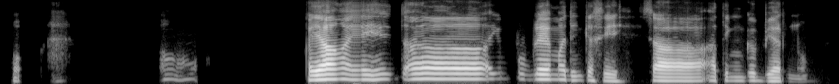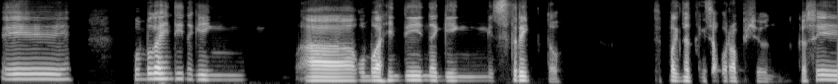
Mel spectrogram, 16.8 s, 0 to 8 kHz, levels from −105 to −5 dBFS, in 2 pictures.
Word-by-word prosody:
O - - -15 1.4
Oo. 175 0 -24 1.1
Kaya 165 0 +9 0.2
nga, 190 - 0
eh, 170 +2 -4
ah, 190 0 +6
yung 195 0 -27
problema 175 -1 0
din 145 0 -9
kasi, 130 -6 -7 0.2
sa 135 - -2 0.6
ating 130 -1 -12
gobyerno, 115 -6 -7 0.3
eh, 185 0 -5 0.6
kumbaga 190 +2 0
hindi 195 0 -7
naging, 165 -2 -11 0.6
ah, 135 -1 +2
kumbaga 140 -1 -2
hindi 150 +1 -4
naging 135 -2 -10
strikto 150 +1 -4 1.1
pagdating 130 -2 -5
sa 120 - -10
korapsyon, 110 -5 -10 0.2
kasi 125 +7 -7
155 Hz, 95 wpm, -24 LUFS, 130-180 Hz, 1.4 s, Kaya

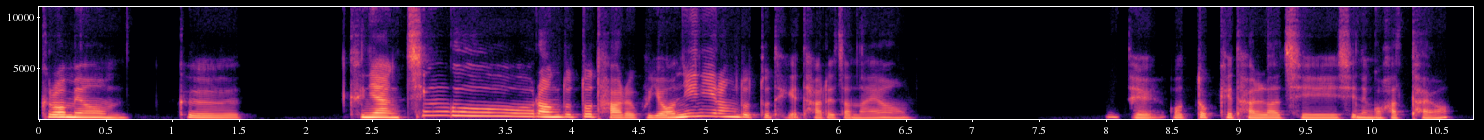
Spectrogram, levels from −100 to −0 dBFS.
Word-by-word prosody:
그러면 205 -7 +5 0.4
그 180 -5 -4 0.8
그냥 215 -3 +6
친구랑도 325 - +1
또 265 0 +1
다르고 180 +1 -2
연인이랑도 255 +3 +2
또 195 - -7
되게 - - -10
다르잖아요. 160 0 -8 1.6
네. 165 +1 -4
어떻게 185 +1 -5
달라지시는 160 0 -4
것 155 - -4
같아요? 155 +4 -6
190 Hz, 225 characters per minute, -21 LUFS, 165-240 Hz, 1.6 s, 그냥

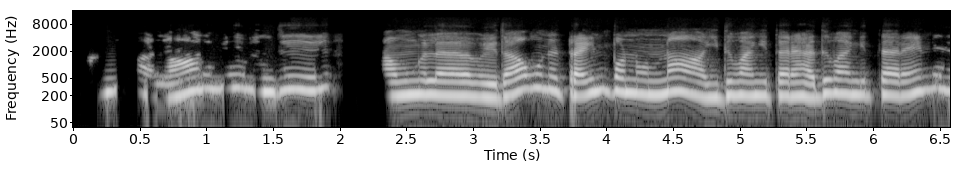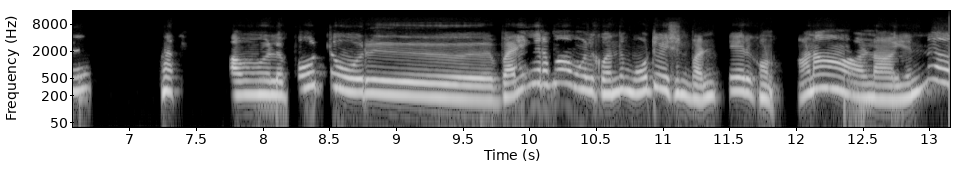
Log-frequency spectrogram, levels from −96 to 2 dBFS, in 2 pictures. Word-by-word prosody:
கண்டிப்பா, 240 -1 -6 0.2
நானுமே 275 +9 +1 0.2
வந்து 250 +2 +1 0.7
அவுங்கள 215 +2 +3 0.4
ஏதா 200 +5 +2 0.2
ஒண்ணு 285 -3 0
ட்ரெயின் 220 +5 +3
பண்ணணுனா 230 -1 +3 0.3
இது 185 +3 -1
வாங்கி 205 0 +1
தரேன், 200 -1 +3
அது 185 +6 0
வாங்கி 215 -2 0
தரேன்னு. 235 +7 0 1.3
அவங்கள 215 0 +1
போட்டு 320 +2 -2
ஒரு 235 -1 +2 1.0
பயங்கரமா 365 - -1
அவங்களுக்கு 260 -9 -1
வந்து 255 +3 +1
மோட்டிவேஷன் 245 -6 -1
பண்ணிட்டே 200 +8 -2
இருக்கணும். 190 -7 -3 0.2
ஆனா, 285 +6 +1 0.4
நான் 170 0 -1
என்ன 260 - -1
230 Hz, 120 wpm, -22 LUFS, 210-265 Hz, 1.3 s, அவுங்கள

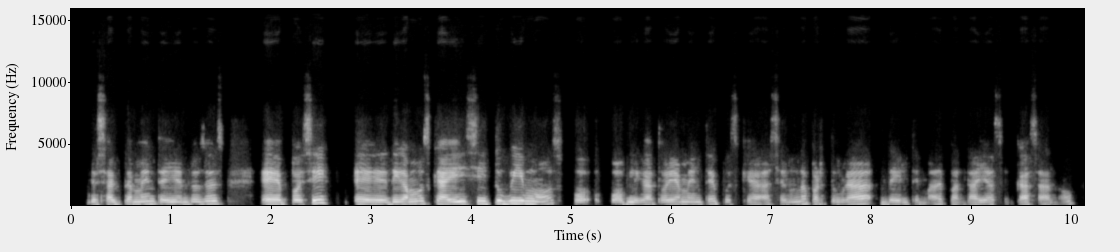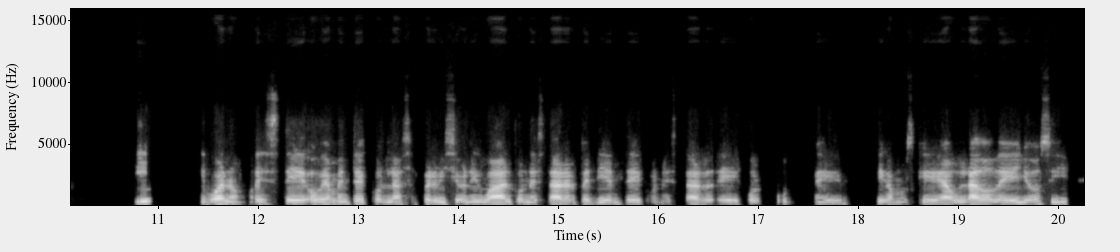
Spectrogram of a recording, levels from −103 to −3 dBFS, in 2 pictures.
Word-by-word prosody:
Exactamente. 180 +2 -1
Y 165 - +1
entonces, 180 +6 -1 0.4
eh, 180 -1 +6
pues 170 -1 0
sí, 250 +1 +5 0.2
eh, 170 -3 +3
digamos 180 +4 +2
que - - 0
ahí 180 +1 +6
sí 210 +3 +1
tuvimos, 220 0 +3
o - - -3 0.2
obligatoriamente, 165 +4 -2
pues, 170 -6 -12
que - - -10
hacer 155 +1 -6
una 180 +5 -4
apertura 185 0 -1
del 155 -2 -5
tema - - -10
de 195 - -6
pantallas 160 -1 -6
en - - -30
casa, 165 -3 -4
¿no? 200 +9 -15 0.7
Y 375 +1 +4 0.5
y 175 - -5
bueno, 175 -3 +4
este, 170 -1 +1
obviamente 185 +1 +1
con 175 -2 -6
la 165 0 +1
supervisión 165 -1 -3
igual, 175 -1 +5
con 175 -2 -4
estar 160 -1 +4
al 160 +1 -1
pendiente, 160 -1 -2
con 155 -2 -21
estar, 150 +1 -2
eh, 160 -2 -2
por 155 -1 -6
por, 160 - -11 0.2
eh, 160 +5 -6 0.3
digamos 165 0 -5
que 170 -2 -2
a 150 0 +5
un 155 +1 -2
lado 170 +1 +6
de 155 -2 +2
ellos, 165 +6 -2
y 310 0 -3
170 Hz, 155 wpm, -23 LUFS, 160-185 Hz, 0.7 s, eh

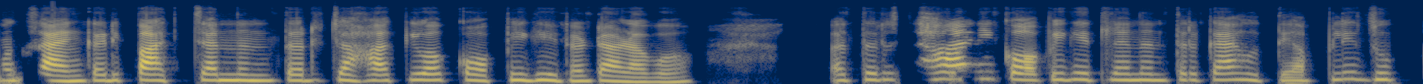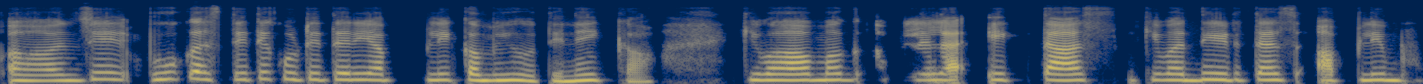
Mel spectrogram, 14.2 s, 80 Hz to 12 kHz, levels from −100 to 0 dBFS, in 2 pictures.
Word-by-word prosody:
मग 220 - -2
सायंकाळी 220 +1 +5
5 230 0 +6
नंतर 225 -1 +2 0.2
चहा 220 -1 +2
किंवा 245 -1 +2
कॉफी 230 0 0
घेणं 215 -3 0
टाळावं. 170 -4 +1 0.9
तर 255 0 -3
चहा 255 +2 +1
आणि 285 +1 +3
कॉफी 250 -1 +2
घेतल्यानंतर 245 -1 -3
काय 245 0 +2
होते, 235 -4 -5
आपली 255 +6 -6
झोप 260 0 -4 0.2
अ, 220 -1 -1
जे 270 -1 -4
भूक 275 +2 -3
असते 260 -1 -5
ते 280 - -2
कुठेतरी 255 -1 -2
आपली 240 +1 -4
कमी 230 0 +3
होते 210 -3 -1
नाही 225 +4 +3
का? - - -8 0.5
किंवा 235 -1 +3
मग 245 0 -1
आपल्याला 240 0 -1 0.2
1 240 - -6 0.2
तास 235 0 +5 0.2
किंवा 240 -1 -1
दीड 250 -2 +1
तास 245 -1 0
आपली 230 +3 -1
भूक 225 -2 -2
235 Hz, 165 wpm, -23 LUFS, 225-250 Hz, 0.9 s, 5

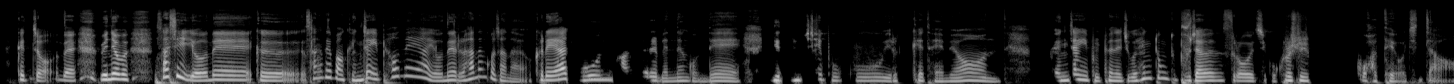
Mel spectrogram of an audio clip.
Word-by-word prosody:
그쵸. 180 -6 -1
네. 180 -3 +2 0.2
왜냐하면 235 +1 +8 0.3
사실 345 - +5
연애 205 +3 +4
그 180 +4 +1
상대방 285 -4 -1
굉장히 205 +7 +2
편해야 360 - -3
연애를 185 +3 0
하는 290 +8 0
거잖아요. 175 - -5
그래야 200 +5 +6
좋은 215 +2 +1
관계를 180 0 -6
맺는 155 +3 -4
건데 150 0 -4 0.3
이제 190 -1 +4
눈치 195 +5 -2
보고 170 -3 -8
이렇게 160 +2 -6
되면 150 0 -3 0.5
굉장히 200 +4 +2
불편해지고 165 -1 -2
행동도 275 -1 -3
부자연스러워지고 175 -4 0
그러실 180 -1 +1 0.5
것 - - -6
같아요 - - -6
진짜. - - -9
185 Hz, 335 characters per minute, -24 LUFS, 165-220 Hz, 0.5 s, 왜냐하면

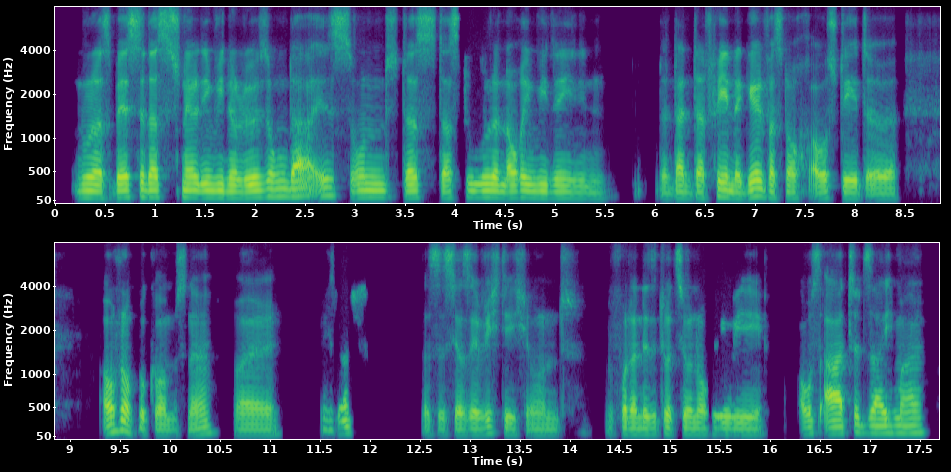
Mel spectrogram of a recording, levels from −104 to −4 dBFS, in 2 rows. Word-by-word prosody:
nur 100 0 +3
das 95 - +1
Beste, 105 +2 +4
dass 105 -1 +3
schnell 105 -1 +3
irgendwie 100 0 +3
'ne 95 0 +3
Lösung 100 +5 +3
da 115 - +4
ist. 125 0 -2
Und 100 0 -1
dass 100 0 +1
dass 90 0 -2
du 100 0 +1
dann 95 -2 +4
auch 95 +1 +3
irgendwie 100 -1 +2
die 95 -1 -2
den 85 +1 -10 0.4
da 85 - -8
dann 90 +1 -1
das 90 - -1
fehlende 100 -7 +2
Geld, 115 +2 +4
was 95 - -1
noch 90 -1 -3
aussteht, 90 0 0
äh, 80 0 0 0.9
auch - - +2
noch - - +2
bekommst, 75 0 -4
ne? 90 +6 -2 0.2
Weil, 80 -1 -3 0.4
wie 155 - -14
gesagt, 100 -9 -6 0.5
das - - -8
ist - - -5
ja - - 0
sehr 85 +1 -2
wichtig 95 -4 -6
und 80 +5 -10 0.2
bevor - - -4
dann 90 -1 0
die 90 - +1
Situation 90 0 -2
noch 85 -1 -2
irgendwie 85 -1 -3 0.3
ausartet, 100 +3 +1
sage 105 -1 +2
ich 105 - -8
mal. 110 +1 -3
95 Hz, 175 wpm, -25 LUFS, 90-105 Hz, 0.9 s, Beste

